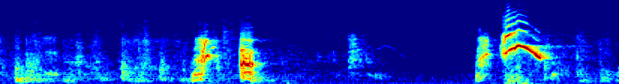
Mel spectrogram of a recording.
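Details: Playful lion cubs frolicking in the wild: soft grunting chatter, then two loud throaty yelps, a pause, and a sharp high squeal that climbs and drops, followed by low murmurs.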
